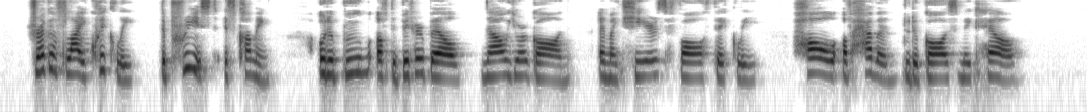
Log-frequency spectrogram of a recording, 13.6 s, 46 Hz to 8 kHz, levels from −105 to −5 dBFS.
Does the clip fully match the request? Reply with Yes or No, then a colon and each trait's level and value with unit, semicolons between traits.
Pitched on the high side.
Yes: high, 235 Hz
